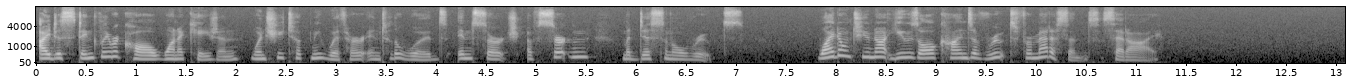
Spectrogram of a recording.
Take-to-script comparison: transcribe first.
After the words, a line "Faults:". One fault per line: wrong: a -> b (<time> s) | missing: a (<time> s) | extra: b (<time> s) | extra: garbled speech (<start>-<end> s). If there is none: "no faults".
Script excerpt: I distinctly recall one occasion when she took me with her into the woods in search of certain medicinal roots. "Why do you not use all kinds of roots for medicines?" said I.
I distinctly recall one occasion when she took me with her into the woods in search of certain medicinal roots. "Why don't you not use all kinds of roots for medicines?" said I.
Faults:
wrong: do -> don't (8.0 s)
